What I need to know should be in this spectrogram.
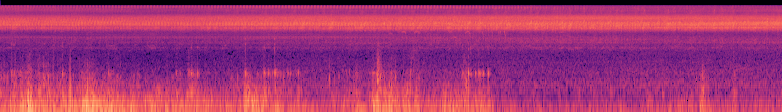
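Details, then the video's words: In midsummer, large brown cicadas shrill from a tree in an unbroken high, hissing drone. Faint low thumps and handling knocks are heard in the first ten seconds, then only the even chorus remains. "Cicadas Singing in Midsummer | Large Brown Cicada"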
